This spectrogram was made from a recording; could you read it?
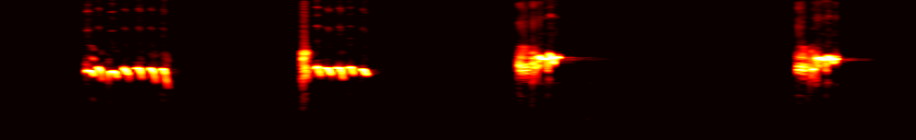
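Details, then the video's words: Sooty-headed bulbul singing as a lure for other bulbuls: a rapid trilled run of clear notes, a second shorter trill, then two bright bubbly rising phrases, each burst separated by about a second of quiet. "Suara Burung Kutilang Ampuh Buat Pancingan Jadikan Kutilang Ribut Gacor"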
